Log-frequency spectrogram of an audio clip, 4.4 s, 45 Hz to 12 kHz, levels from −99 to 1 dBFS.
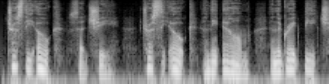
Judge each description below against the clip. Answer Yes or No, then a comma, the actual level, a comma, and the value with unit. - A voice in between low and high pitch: No, very low, 95 Hz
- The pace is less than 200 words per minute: No, fast, 205 wpm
